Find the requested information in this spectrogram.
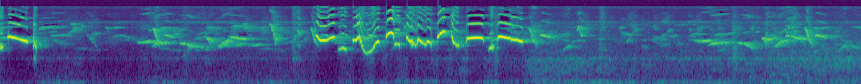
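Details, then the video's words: Oriental magpie-robin lure song, played to trigger other magpie-robins to join in. Scattered high chirps lead into a two-second loud burst of twisting whistles. Quieter twittering and a low background hiss follow. "APAPUN JENIS KACER PASTI TERPANCING LANGSUNG IKUT GACOR"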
